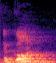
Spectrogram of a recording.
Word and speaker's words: agon: I don't know how to pronounce it it's Aon a g o n it's the Greek word and and it's the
